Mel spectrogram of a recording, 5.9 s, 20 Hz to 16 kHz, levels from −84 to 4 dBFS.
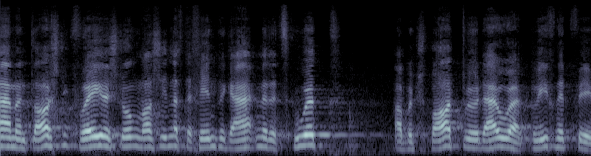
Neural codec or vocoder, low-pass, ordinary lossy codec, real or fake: autoencoder, 48 kHz, 32 numbers a frame, DAC-VAE, trained on Japanese speech; 14.4 kHz; AAC, 48 kbps; fake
